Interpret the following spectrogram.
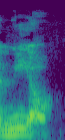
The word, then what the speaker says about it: Neo: no no uh well in english yeah neo like the matrix i don't know if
